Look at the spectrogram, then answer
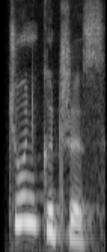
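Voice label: "чунькытшыс", Komi, female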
